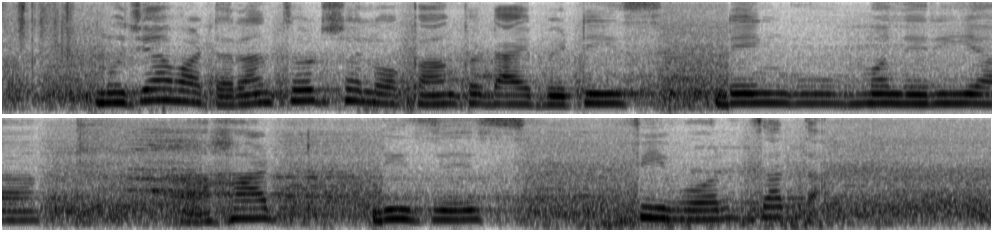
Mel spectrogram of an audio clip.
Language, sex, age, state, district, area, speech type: Goan Konkani, female, 45-60, Goa, Salcete, urban, spontaneous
